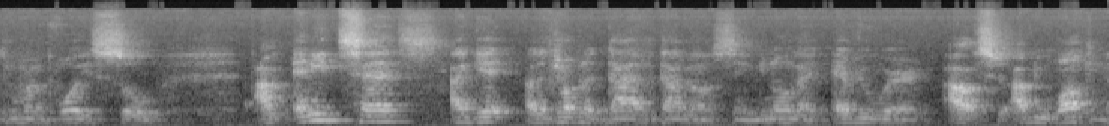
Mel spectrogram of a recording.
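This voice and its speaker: Male interview guest, informal and slangy, middle pitch, faint noise on a roomy recording. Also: far from the mic. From Miami, Florida, USA. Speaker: guest singer and producer. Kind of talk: casual podcast interview.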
